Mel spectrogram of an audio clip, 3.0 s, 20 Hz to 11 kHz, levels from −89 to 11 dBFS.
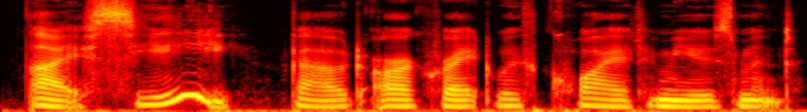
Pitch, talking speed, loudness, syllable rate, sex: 165 Hz, 140 wpm, -19 LUFS, 4.5 syllables/s, female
